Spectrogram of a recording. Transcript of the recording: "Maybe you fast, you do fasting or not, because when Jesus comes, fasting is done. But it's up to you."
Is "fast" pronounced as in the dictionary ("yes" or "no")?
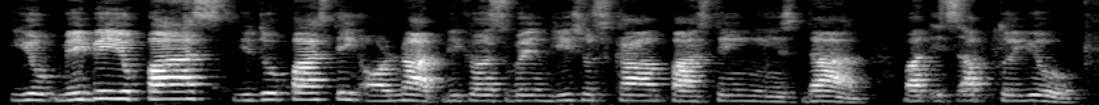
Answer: no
